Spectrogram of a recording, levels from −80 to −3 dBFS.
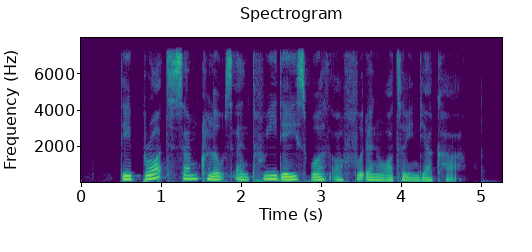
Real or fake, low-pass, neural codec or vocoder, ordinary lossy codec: real; 7.2 kHz; none; none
